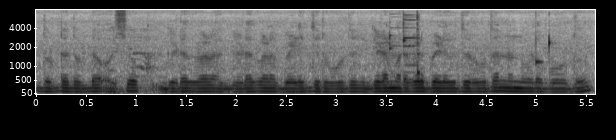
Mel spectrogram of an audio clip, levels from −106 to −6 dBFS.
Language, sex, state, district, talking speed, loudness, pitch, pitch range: Kannada, male, Karnataka, Koppal, 105 wpm, -19 LUFS, 110 Hz, 105-115 Hz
